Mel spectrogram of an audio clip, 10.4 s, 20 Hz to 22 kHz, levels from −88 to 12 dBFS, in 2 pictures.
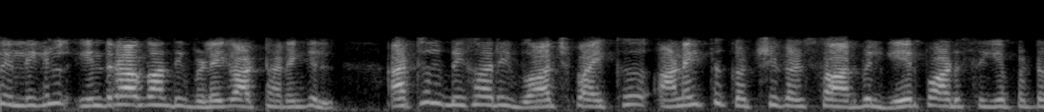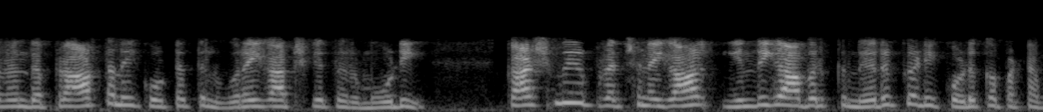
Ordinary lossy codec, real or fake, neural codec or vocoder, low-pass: Opus, 16 kbps; fake; vocoder, 44.1 kHz, 128 mel bands, Pupu-Vocoder; 5.4 kHz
